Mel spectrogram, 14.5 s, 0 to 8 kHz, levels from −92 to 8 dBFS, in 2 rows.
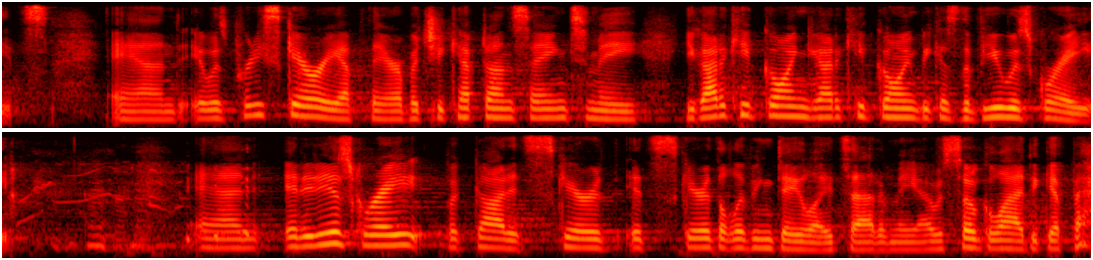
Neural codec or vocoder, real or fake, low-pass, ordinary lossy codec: none; real; 7.2 kHz; AAC, 48 kbps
